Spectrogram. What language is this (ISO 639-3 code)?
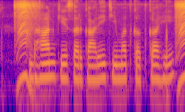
hne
